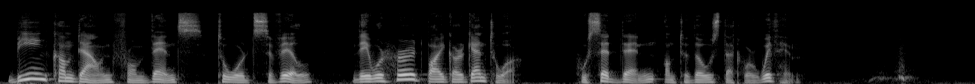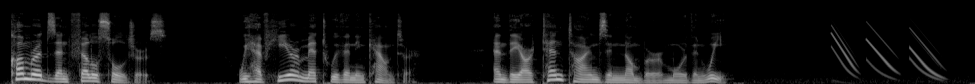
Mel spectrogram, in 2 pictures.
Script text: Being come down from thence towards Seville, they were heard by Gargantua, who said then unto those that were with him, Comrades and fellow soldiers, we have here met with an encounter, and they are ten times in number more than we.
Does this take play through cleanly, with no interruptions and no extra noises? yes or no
no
